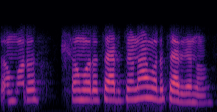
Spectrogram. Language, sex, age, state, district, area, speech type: Odia, female, 45-60, Odisha, Angul, rural, conversation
